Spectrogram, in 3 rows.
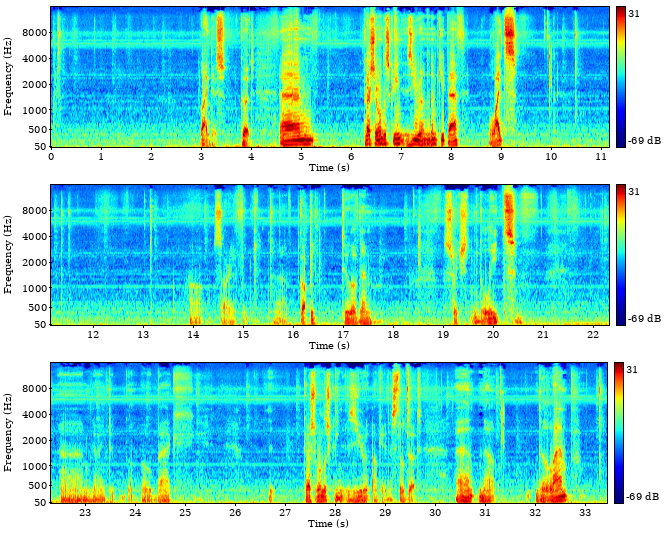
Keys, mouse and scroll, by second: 7.0 KP_0, 10.0-10.4 drag, 10.4-11.0 right drag, 11.0-12.0 drag, 14.0-17.7 middle drag, 18.6 click, 19.7 Delete, 25.3-28.0 drag, 28.0 KP_0, 29.5 KP_0, 31.5-33.2 drag.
